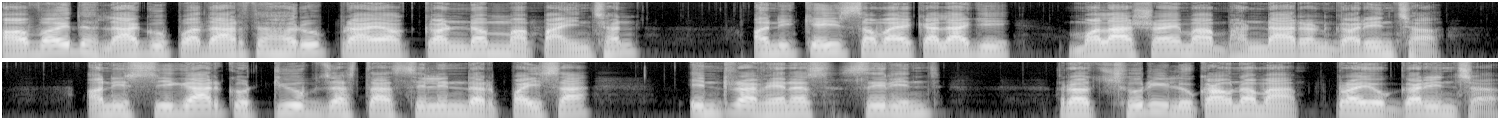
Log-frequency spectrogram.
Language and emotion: Nepali, neutral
